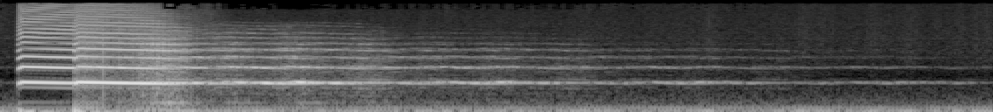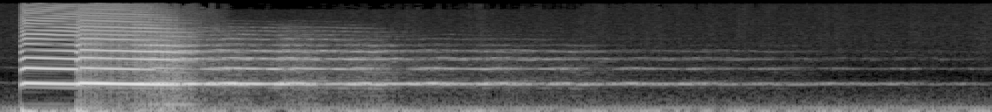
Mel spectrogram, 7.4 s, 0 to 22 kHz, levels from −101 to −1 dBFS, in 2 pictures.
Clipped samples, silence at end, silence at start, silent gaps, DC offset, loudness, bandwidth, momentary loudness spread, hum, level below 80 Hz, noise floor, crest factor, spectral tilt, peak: under 0.1%; 0.55 s; 0.05 s; none; under 0.1%; -16 LUFS; over 20 kHz; 23 LU; none; -42 dBFS; -45 dBFS; 16 dB; 1.5 dB/octave; -6 dBFS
